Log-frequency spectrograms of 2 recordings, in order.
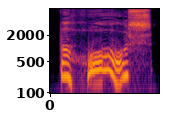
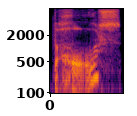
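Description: First: High, incredulous question; flabbergasted exclamation; astonished cry. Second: Puzzled echo, somewhat high; wondering, incredulous question; milder astonishment. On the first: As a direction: cry out in disbelief, pitched high. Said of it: "cried Mister Ross". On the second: Narrator echoes the astonishment. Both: A narrator's reading.

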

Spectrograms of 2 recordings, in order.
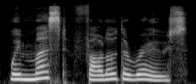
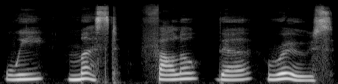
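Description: First: Said in the usual way. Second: One word at a time, slowly; slow model reading with gaps between words. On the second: Shown as a demonstration. Teacher reads the rules example for learners, slow reading. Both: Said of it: "慢读一遍".

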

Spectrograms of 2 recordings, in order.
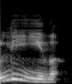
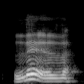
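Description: First: "live" with a long "ee"; wrong example, stretched vowel in "live". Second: "Live" with a short, lax i; short-vowel "Live". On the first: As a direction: mispronounce "live" like "leave". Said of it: "不要读live". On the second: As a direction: model "Live" as in "give". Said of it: "live短音". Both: Shown as a demonstration.

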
